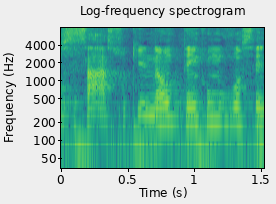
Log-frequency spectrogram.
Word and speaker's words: Sasuke: que vocês devem perceber que eu falo Sasuke ainda, né? Na verdade, eu sei que a pronúncia é Sasuke, só que eu, por mania de tanto tempo que eu falava, sabe? Desde quando eu era pequeno, quando eu conheci Naruto, eu falava Sasuke, acabou ficando, meio que virou um vício, tá?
